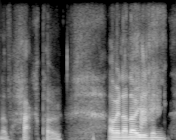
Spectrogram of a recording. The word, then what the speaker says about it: Gakpo: Luke the main man hackpo I think is the better Dutch pronunciation I'm scarce so it's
